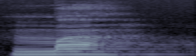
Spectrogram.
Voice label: ir, Otomí, hombre; Movimiento; INALI

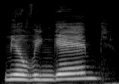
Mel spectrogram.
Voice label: acercarse, Mixe, Mujer; Movimiento; INALI

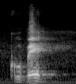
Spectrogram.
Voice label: Elección, Zapoteco de Petapa; Moderno; Vocabulary

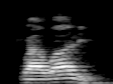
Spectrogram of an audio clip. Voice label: "hoja", Huichol; INAH; INALI

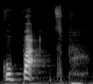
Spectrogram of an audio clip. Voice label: sumergirse en el agua, Mixe, Mujer; Movimiento; INALI

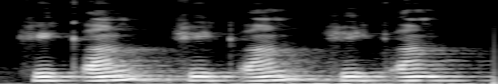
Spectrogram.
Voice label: rodilla, Tojolabal

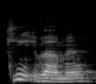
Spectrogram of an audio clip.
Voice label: "beben ellos", Zapoteco Magdalena Ocotlan; Verbos; INALI; Haspelmath

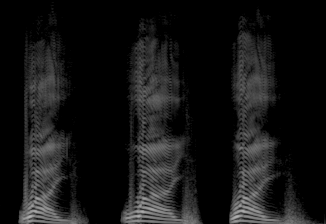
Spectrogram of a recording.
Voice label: caballo, Zapoteco, santo domingo albarradas

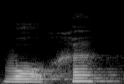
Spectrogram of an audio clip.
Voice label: dinero, Otomí, hombre; Posesión; INALI

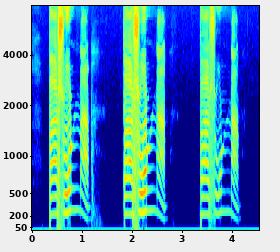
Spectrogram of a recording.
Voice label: corro, Zapoteco, san miguel albarradas

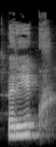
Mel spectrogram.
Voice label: perico, Zapoteco, Asunción Ocotlan; Animales; INALI; Haspelmath

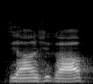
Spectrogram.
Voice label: "atolondrado", Zapoteco Magdalena Ocotlan; Adjetivos; INALI; Haspelmath

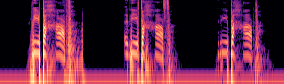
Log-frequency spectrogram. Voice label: comenzón, Zapoteco, san miguel albarradas; enfermedades

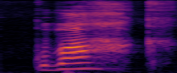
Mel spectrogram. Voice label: "cabeza", Mixe, Mujer; Cuerpo; INALI

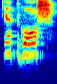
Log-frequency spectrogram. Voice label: tostada, Zapoteco; Alimento; San Pedro Mártir; INALI

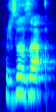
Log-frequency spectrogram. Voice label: "adorno", Zapoteco Asunción Ocotlan; Objetos; INALI

